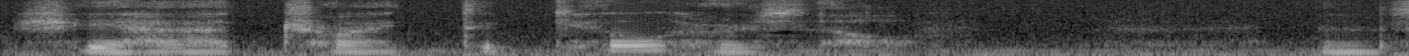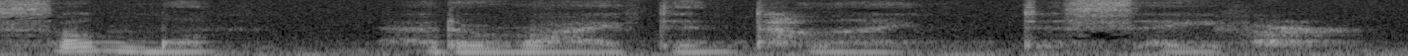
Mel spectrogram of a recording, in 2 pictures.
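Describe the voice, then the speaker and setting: A person reading a book aloud for ASMR in a soft, breathy whisper, with deliberate phrasing and frequent pauses. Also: medium pitch, fairly even intonation, low-quality recording. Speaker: ASMR reader.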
